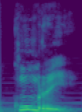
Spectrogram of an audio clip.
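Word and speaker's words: Cymru: A palavra galesa na qual eles se baseiam sendo, como agora escrito simru e é pronunciado quase como um inglês que trataria se escrito cumri ou cumry.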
